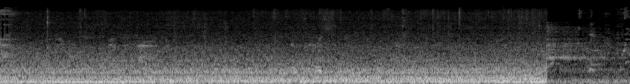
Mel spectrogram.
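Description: Loud, steady low rumble of a moving vehicle, cutting off suddenly about five and a half seconds in.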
